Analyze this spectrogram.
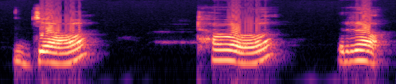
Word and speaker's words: ಜಠರ: ಒಂದು ಪದದಲ್ಲಿ ಇಲ್ನೋಡಿ ಇಲ್ಲಿಜ ಜ ಠ ರ ಜಠರ ಇಲ್ಲಿ ಮಹಾಪ್ರಾಣಾಕ್ಷರ ಯಾವುದು ಅಂದ್ರೆ ಠ ಜ ಠ ರ ಜಠರ ಓಕೆ ನೆಕ್ಸ್ಟ್ ಎರಡನೆದು ಮ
